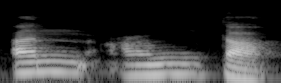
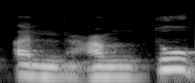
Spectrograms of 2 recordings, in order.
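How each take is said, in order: First: The word ends with an 'a' vowel. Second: The word ends with a 'u' vowel. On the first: The speaker calls it right. "ता के ऊपर ज़बर लिखा है" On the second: The speaker calls it wrong. "ज़बर की बजाय पेश से बदल दिया जाए"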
